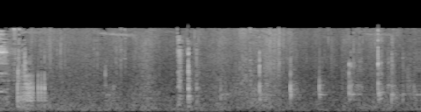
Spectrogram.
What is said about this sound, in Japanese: でここにちょっと火を弱めて、 生ネギね入れていきます。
